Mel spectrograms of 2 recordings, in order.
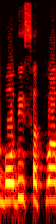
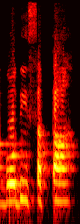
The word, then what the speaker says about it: bodhisattva: He was a bodhisattva, bodhisatta, Satta. Are you getting it? There are two pronunciations for that.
